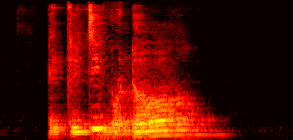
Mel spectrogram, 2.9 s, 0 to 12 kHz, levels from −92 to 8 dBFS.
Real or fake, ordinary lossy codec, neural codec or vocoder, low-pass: fake; Opus, 24 kbps; codec, 44.1 kHz, 1.7 kbps, Pupu-Codec; 10.8 kHz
